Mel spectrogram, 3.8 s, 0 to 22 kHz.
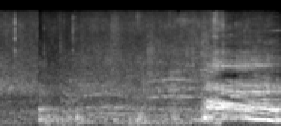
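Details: Rai, a female lion at Ouchiyama Zoo in Mie Prefecture, Japan, recorded 3 January 2018: a quiet stretch, then a loud, low, harmonic groaning roar swelling from near the three-second mark and held to the end.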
